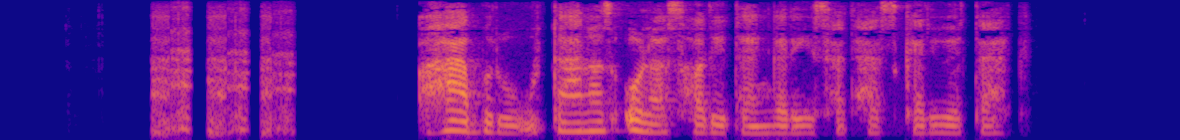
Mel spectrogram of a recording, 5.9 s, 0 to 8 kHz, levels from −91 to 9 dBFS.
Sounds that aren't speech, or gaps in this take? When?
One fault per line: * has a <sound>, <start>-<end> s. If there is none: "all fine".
* has a laugh, 0.8-1.5 s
